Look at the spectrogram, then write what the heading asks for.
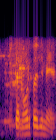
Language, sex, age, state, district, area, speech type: Kannada, male, 18-30, Karnataka, Mandya, rural, conversation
